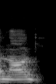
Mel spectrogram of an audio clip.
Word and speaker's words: Nag: did I pronounce it is it nog or nag uh nog nog okay cool um so I'd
